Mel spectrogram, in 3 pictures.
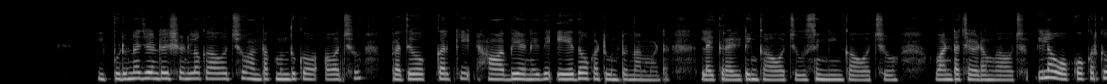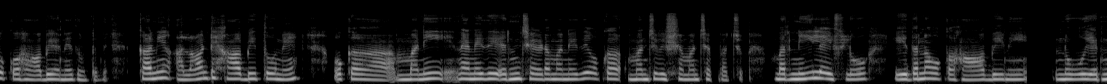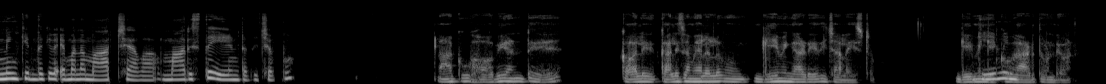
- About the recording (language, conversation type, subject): Telugu, podcast, హాబీని ఉద్యోగంగా మార్చాలనుకుంటే మొదట ఏమి చేయాలి?
- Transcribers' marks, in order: tapping; in English: "జనరేషన్‌లో"; in English: "హాబీ"; in English: "లైక్ రైటింగ్"; in English: "సింగింగ్"; in English: "హాబీ"; in English: "హాబీతోనే"; in English: "మనీ"; in English: "ఎర్న్"; in English: "లైఫ్‌లో"; in English: "హాబీని"; in English: "ఎర్నింగ్"; other background noise; in English: "హాబీ"; in English: "గేమింగ్"; in English: "గేమింగ్"; in English: "గేమింగ్"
